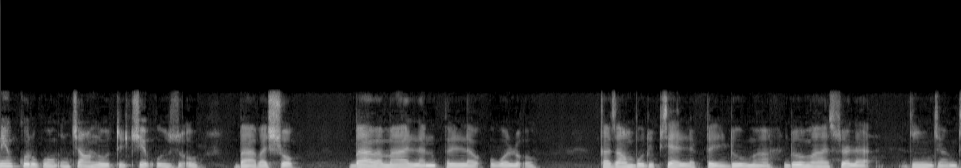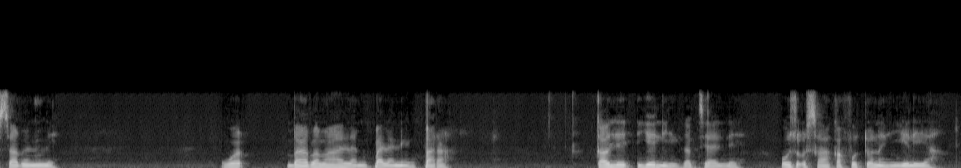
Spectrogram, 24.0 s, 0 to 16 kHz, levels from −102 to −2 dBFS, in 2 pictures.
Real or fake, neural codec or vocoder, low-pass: fake; codec, 16 kHz, 4 kbps, FunCodec, trained on LibriTTS, 50 frames a second; 7.2 kHz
